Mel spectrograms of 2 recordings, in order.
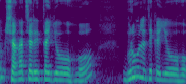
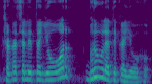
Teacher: క్షణచలితయోహోలో విసర్గ పోయి రకారం వస్తుంది.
